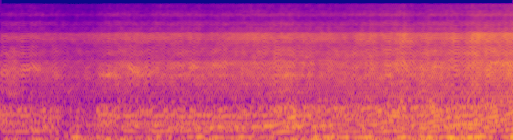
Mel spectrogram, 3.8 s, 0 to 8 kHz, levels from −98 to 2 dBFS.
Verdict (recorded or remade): remade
